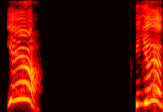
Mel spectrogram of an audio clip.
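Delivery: a sudden high shouted yeah; excited yeah. Real, not acted. Cohost agreeing with a sudden high shout.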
